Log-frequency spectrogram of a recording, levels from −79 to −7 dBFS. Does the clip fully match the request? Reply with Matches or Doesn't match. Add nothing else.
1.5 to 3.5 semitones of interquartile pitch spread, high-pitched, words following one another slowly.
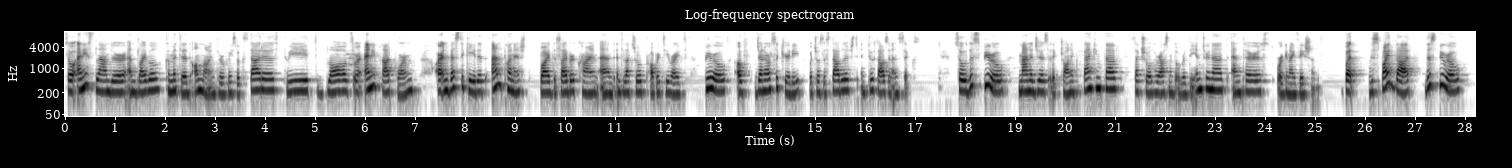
Matches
